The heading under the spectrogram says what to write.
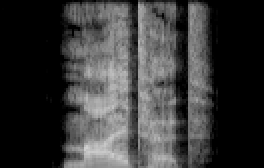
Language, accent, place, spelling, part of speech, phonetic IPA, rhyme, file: German, Germany, Berlin, maltet, verb, [ˈmaːltət], -aːltət, De-maltet.ogg
- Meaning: inflection of malen: 1. second-person plural preterite 2. second-person plural subjunctive II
